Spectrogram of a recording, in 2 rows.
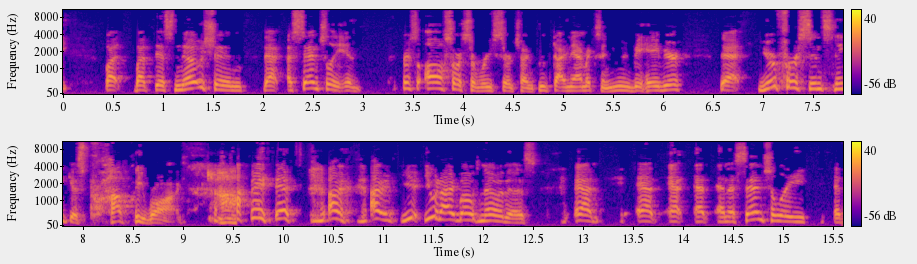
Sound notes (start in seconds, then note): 9.0 laughter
